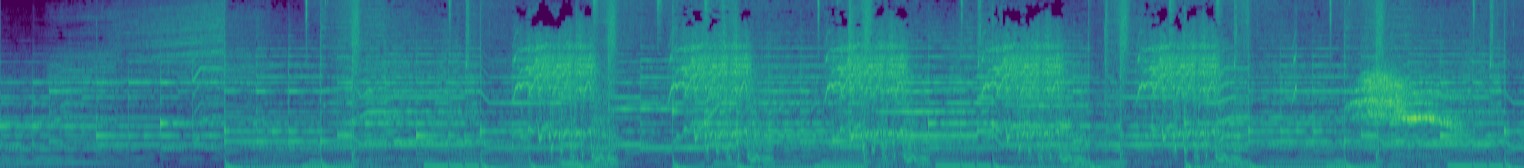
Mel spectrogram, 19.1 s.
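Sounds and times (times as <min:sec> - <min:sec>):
gentle background music: 0:00.0 - 0:19.0
horse whinnying: 0:06.4 - 0:07.6, 0:08.4 - 0:09.6, 0:10.3 - 0:11.6, 0:12.4 - 0:13.6, 0:14.2 - 0:15.4, 0:16.8 - 0:18.6.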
